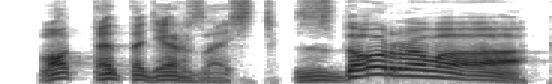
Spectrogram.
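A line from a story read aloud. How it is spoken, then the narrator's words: Shouting. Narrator (Russian): кричал Бэгман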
